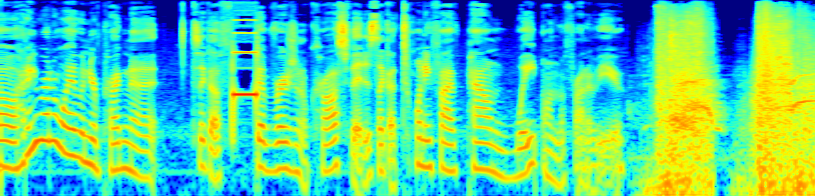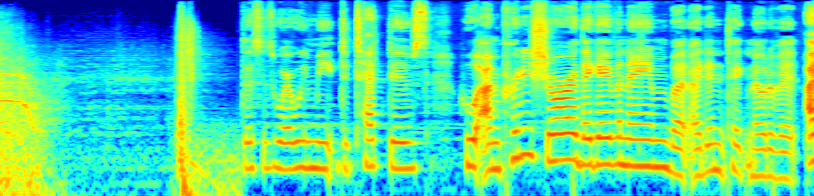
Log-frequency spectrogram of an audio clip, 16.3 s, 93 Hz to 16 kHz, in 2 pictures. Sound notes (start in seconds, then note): 2.3 beep; 6.2 door pounds; 7.8 screams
